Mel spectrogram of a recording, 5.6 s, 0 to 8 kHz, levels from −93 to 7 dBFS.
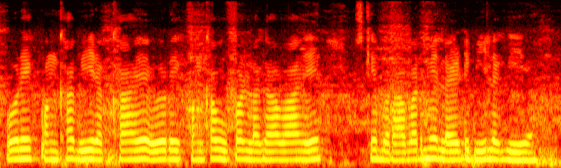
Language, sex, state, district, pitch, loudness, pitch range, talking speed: Hindi, male, Uttar Pradesh, Saharanpur, 155 Hz, -14 LUFS, 150-165 Hz, 215 wpm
